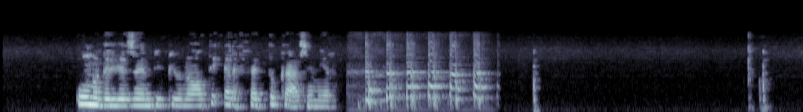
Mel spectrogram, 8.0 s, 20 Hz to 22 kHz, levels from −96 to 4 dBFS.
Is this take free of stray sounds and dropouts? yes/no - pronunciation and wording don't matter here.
no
